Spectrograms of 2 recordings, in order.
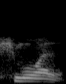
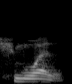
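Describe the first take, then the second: Both takes have the same delivery.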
